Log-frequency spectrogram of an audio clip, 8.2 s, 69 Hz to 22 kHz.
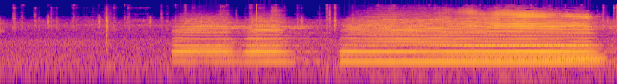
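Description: Horn of a Union Pacific GE AC4400CW diesel locomotive sounding several notes at once: a shorter blast about two seconds in, then a long blast of about three and a half seconds that cuts off near the end. Under it runs the rumble of the passing freight train.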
